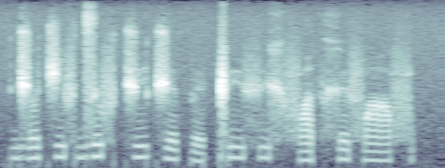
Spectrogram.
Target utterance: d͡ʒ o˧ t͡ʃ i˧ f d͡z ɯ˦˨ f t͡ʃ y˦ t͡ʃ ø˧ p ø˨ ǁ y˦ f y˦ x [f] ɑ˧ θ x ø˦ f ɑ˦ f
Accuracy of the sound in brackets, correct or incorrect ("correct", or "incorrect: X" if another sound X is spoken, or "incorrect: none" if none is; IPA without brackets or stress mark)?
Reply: correct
